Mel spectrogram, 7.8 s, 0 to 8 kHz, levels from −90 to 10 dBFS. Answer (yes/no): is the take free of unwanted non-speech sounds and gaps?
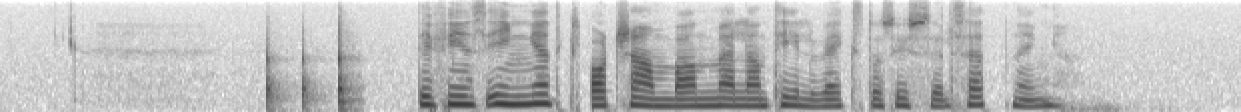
no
